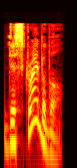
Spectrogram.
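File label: "describable", British English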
